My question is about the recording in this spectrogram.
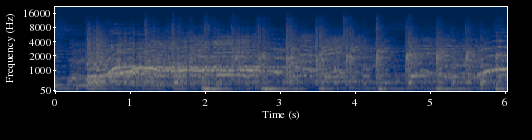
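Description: Live Middle Eastern folk music with a hand drum keeping a steady beat, while a group of voices cries out long, high, held shouts: one begins about half a second in, and another rises near the end.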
